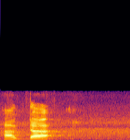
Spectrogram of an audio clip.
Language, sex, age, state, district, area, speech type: Bodo, male, 60+, Assam, Kokrajhar, rural, read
